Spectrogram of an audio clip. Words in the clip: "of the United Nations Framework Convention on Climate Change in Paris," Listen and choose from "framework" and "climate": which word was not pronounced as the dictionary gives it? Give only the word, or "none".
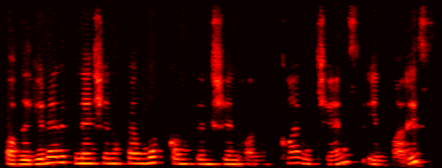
framework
